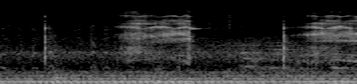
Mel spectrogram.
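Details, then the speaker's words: Axe honed on a sharpening stone with very light pressure: two strokes of steady, solid rasping grind, even and gritty with no catch; edge honing normally. "So I'll just start nice and gentle and just, and you can hear that's making a good solid grinding"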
